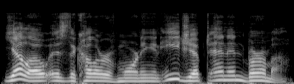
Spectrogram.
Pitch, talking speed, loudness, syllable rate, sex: 165 Hz, 225 wpm, -16 LUFS, 5.6 syllables/s, male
